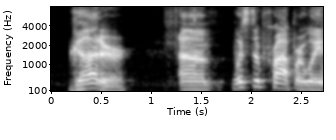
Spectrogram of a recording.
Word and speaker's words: Qatar: other people are saying gutter um what's the proper way to pronounce the name of this place so if you go by how it's pronounced in Arabic it's Qatar and the closest thing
